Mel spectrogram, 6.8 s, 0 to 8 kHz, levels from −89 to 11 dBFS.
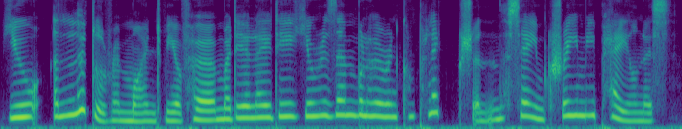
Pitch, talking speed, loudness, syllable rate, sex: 270 Hz, 160 wpm, -15 LUFS, 4.5 syllables/s, female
